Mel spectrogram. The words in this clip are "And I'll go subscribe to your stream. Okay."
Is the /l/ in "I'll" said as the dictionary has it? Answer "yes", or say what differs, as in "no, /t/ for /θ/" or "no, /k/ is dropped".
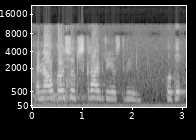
no, /w/ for /l/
